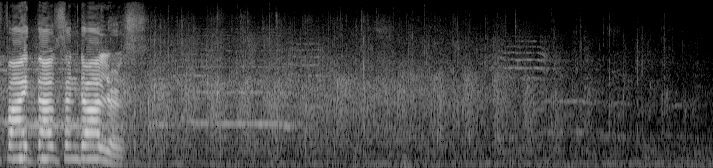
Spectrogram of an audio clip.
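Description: A crowd applauds in a large hall and the clapping slowly fades.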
